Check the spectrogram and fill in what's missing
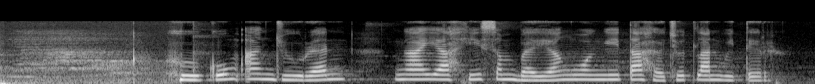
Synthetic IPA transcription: hukʊmʔaɲd͡ʒuɾan | ŋajahisəmbajaŋwəŋit̪ahḁʒ̥ʊ̤t̪lanwit̪ɪr

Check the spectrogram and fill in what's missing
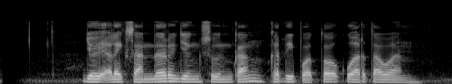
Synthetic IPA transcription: d͡ʒɔialɛksandərd͡ʒɨŋsunkaŋkərdipɔt̪ɔkuwart̪awan

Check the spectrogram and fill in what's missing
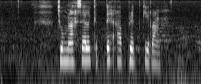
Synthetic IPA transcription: d̥ʒ̥ṳmlahsɛlɡ̥ə̤t̪ɪhab̥ɾɪt̪̚kiɾaŋ

